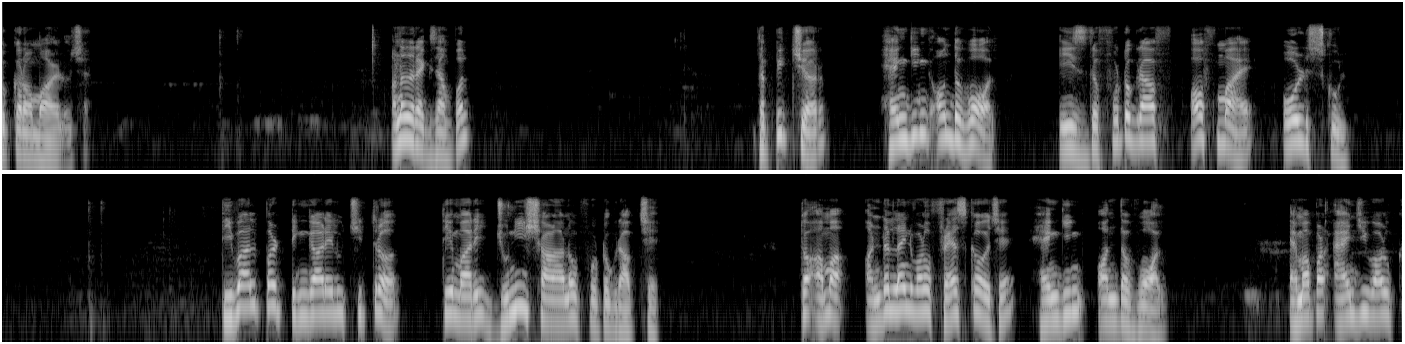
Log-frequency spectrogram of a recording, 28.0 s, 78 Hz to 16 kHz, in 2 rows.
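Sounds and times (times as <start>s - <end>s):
person speaking: 0.0s - 1.0s, 3.6s - 4.8s, 7.5s - 10.0s, 10.6s - 13.5s, 16.2s - 20.6s, 22.0s - 25.7s, 26.4s - 28.0s
computer mouse clicks: 2.1s - 2.6s, 14.7s - 15.9s.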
